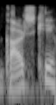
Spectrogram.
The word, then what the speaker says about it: Garski: and the guest we bring in is Michael Garski.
